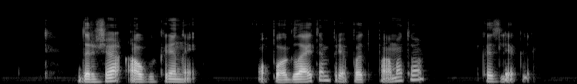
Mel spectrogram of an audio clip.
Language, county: Lithuanian, Alytus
